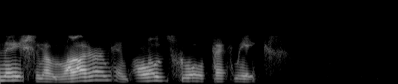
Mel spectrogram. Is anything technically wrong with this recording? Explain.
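Yes. The whole clip has gone through an LPC-10 vocoder, and heavily. Each moment of the speech is rebuilt from a simple filter driven by either a buzzy pulse train or hiss, so it sounds robotic and mechanical, with nothing above 3.8 kHz. That fits a 2.4 kbit/s link.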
